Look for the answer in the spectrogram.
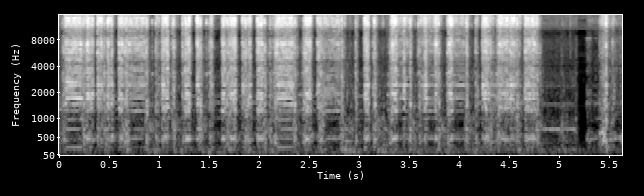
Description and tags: epson receipt printer3
this epson m188b printer is found in Manchester INternational Airport at a store in Terminal 3. It is printing out a receipt.
This can be used for a receipt printer, a kitchen printer, a ticket printer, a small dot matrix printer or a game score counter.
Recorded on Ethan's Iphone.
android, business, computer, computer-printer, dot-matrix, electrical, electromechanical, game, kitchen-printer, machine, mechanical, point-of-sale, print, printer, printing, receipt, robot, robotic, slip-printer, technology, ticker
